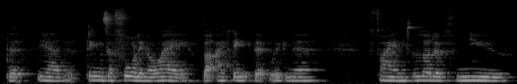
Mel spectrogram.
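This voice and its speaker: Her voice is lowish, dark and monotone, at a normal speed. This theatre practitioner speaks hesitantly and reflectively on a panel, hedging throughout a thoughtful, unscripted talk captured with echoey room sound.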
